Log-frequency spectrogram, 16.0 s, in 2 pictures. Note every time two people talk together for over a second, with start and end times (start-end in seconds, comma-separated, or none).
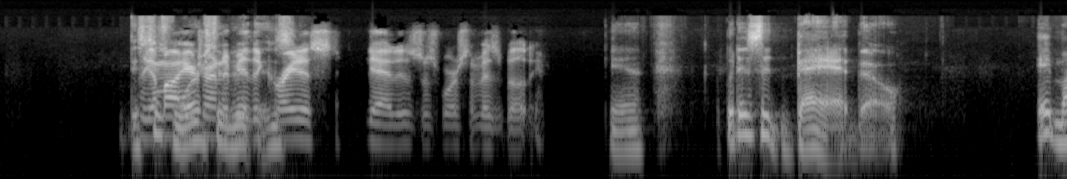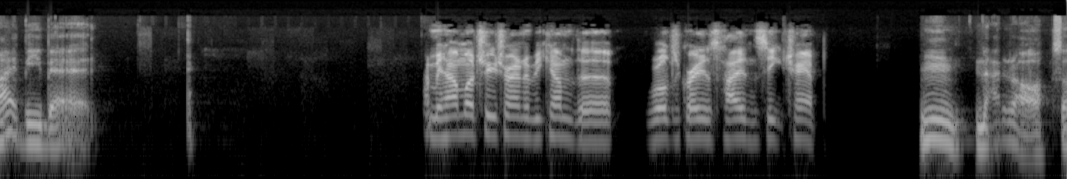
1.0-2.2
